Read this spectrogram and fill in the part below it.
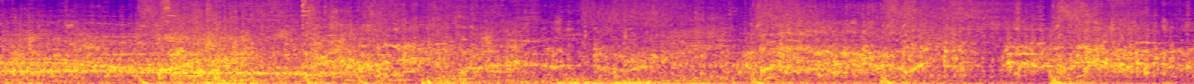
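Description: A creature shrieks.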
